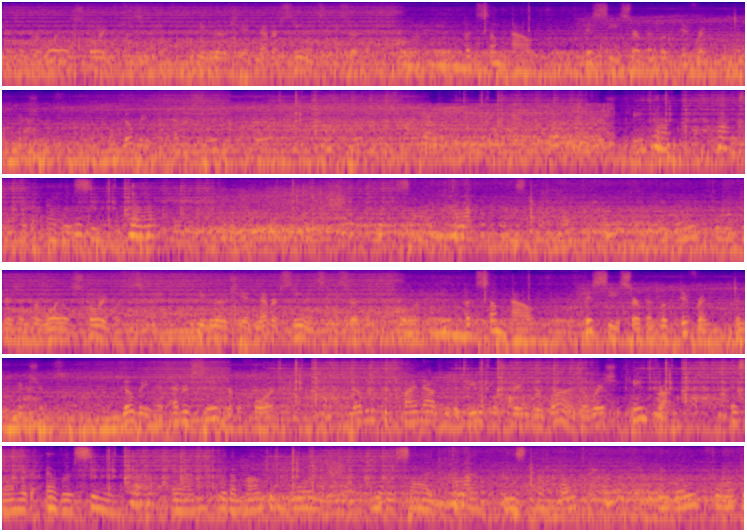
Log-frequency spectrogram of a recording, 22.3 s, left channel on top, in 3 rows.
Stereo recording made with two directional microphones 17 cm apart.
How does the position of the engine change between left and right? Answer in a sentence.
You can hear the engine stay put.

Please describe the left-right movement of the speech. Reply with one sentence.
You can hear the speech stay in one place.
